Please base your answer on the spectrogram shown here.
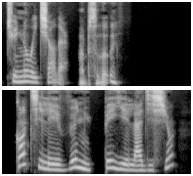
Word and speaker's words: quand: So when we have quand followed by a vowel, the D on the end is pronounced, but it's pronounced as a T. So quand il est venu payer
